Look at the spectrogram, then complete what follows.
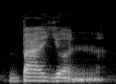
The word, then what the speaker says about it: Bayonne: Mais on prononce aïe dans mayonnaise, cobaye, bayonne.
